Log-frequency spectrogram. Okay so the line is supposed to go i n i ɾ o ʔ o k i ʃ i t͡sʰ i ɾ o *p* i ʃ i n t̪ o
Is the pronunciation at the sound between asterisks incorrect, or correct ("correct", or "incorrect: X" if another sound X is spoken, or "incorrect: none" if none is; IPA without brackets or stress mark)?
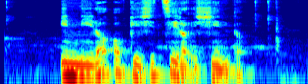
incorrect: ʔ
